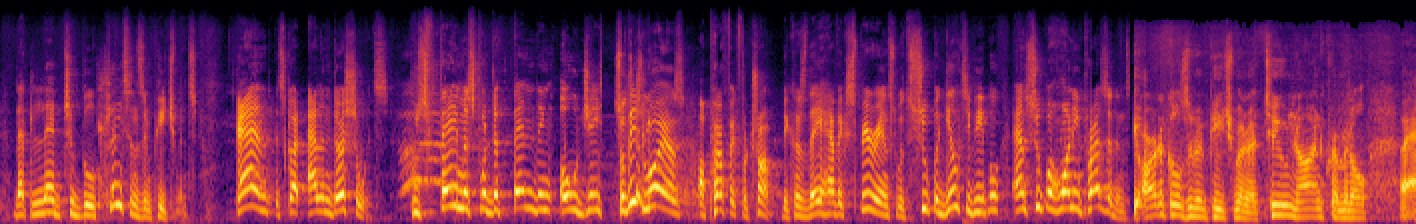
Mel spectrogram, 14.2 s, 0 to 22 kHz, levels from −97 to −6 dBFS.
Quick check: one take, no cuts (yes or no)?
no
